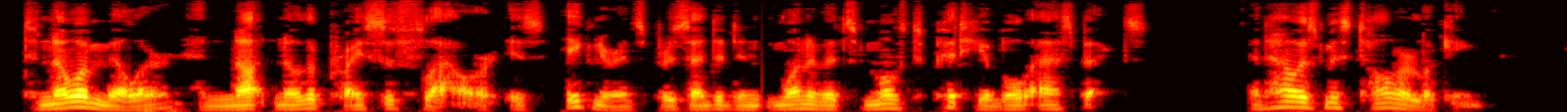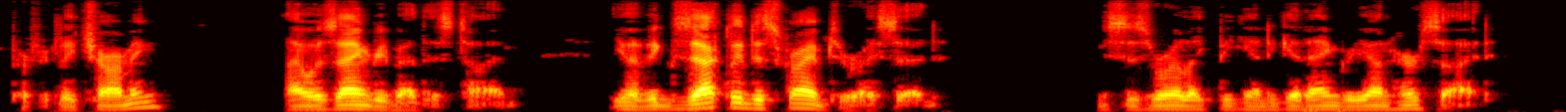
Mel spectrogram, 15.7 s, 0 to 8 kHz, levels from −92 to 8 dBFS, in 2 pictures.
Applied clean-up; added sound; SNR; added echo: none; none; none; none.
